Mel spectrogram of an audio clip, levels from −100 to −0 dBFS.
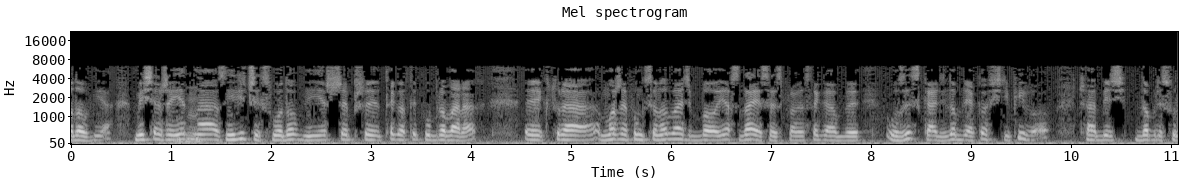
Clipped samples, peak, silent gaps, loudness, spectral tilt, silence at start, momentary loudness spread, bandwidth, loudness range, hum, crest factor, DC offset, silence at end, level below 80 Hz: under 0.1%; -12 dBFS; none; -28 LUFS; -5 dB/octave; 0 s; 7 LU; 6.6 kHz; 3 LU; none; 14 dB; under 0.1%; 0 s; -36 dBFS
